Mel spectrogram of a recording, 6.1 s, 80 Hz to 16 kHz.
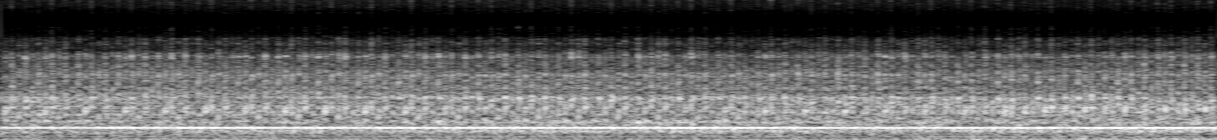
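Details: Scania K400 bus, DC13 13-litre 400 hp diesel, at normal operating temperature: a steady mid-pitched whine rides over the idle with a faint regular beat; the owner reports a strange engine noise, cause not yet found.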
